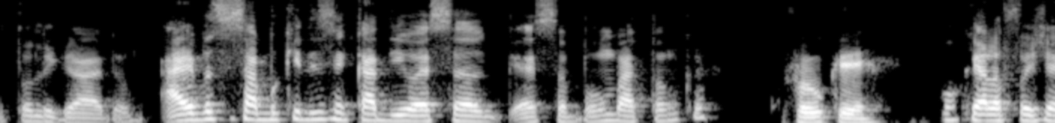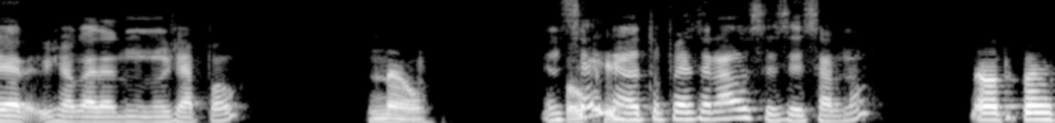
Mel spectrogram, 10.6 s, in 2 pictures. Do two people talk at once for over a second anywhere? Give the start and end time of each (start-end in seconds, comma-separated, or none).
none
